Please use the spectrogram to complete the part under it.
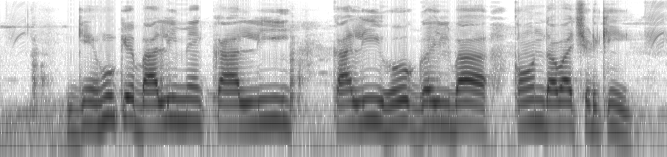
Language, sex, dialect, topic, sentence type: Bhojpuri, male, Southern / Standard, agriculture, question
